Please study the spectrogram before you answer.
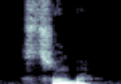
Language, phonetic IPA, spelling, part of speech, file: Polish, [ˈsṭʃɛlba], strzelba, noun, LL-Q809 (pol)-strzelba.wav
